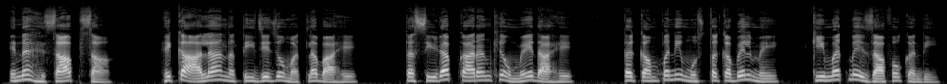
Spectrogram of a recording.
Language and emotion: Sindhi, neutral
